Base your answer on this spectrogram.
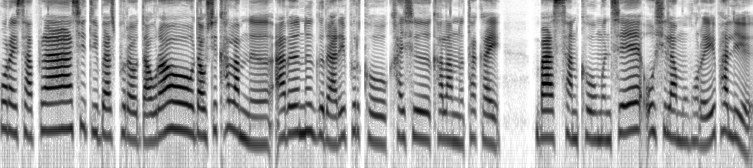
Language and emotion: Bodo, disgusted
